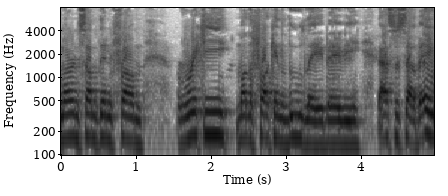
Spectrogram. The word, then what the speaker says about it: Lule: Like, Lule. Like, oh man, it's Lule.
